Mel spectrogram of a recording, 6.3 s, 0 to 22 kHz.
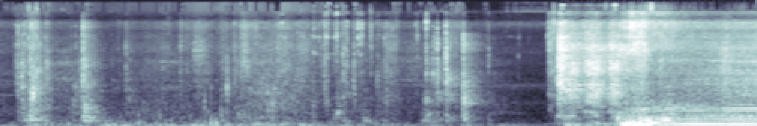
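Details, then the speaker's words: Honda EP3 after fuel system work, started after priming and checking for fuel leaks: engine cranks, catches within a second and settles into a steady low idle with no misses; not yet warmed up; normal start and idle. "All right, everything looks pretty good. We're gonna keep an eye on it, let it warm up, and if it still looks good, I'll take it out for a drive."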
